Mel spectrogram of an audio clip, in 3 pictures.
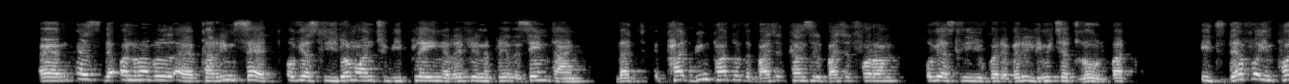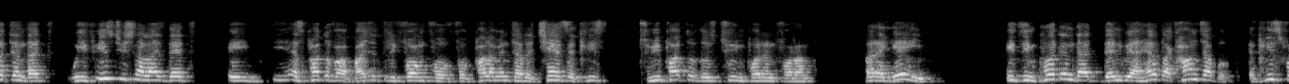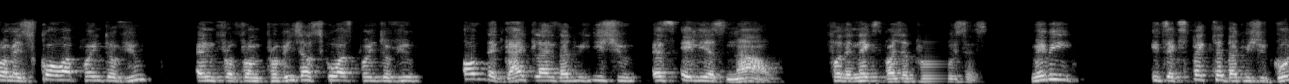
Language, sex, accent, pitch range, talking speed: English, male, South African, 160-200 Hz, 180 wpm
